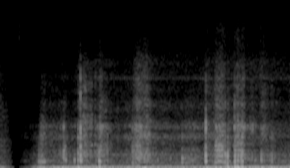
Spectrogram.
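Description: Wind and handling noise on a GoPro action camera's microphone, with irregular scuffing knocks of footsteps on rock.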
